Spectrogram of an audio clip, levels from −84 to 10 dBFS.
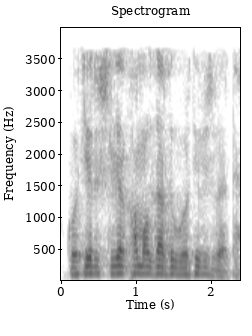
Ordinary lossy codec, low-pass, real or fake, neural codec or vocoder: AAC, 16 kbps; 3.6 kHz; fake; vocoder, 44.1 kHz, 80 mel bands, Vocos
